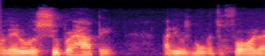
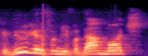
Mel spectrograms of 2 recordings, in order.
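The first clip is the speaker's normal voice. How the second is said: retold eager promoter, much higher; lightly voiced keen promoter, pitched up; mock eager reply; 8 semitones higher, 4 dB louder than usual. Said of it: "He was like".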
